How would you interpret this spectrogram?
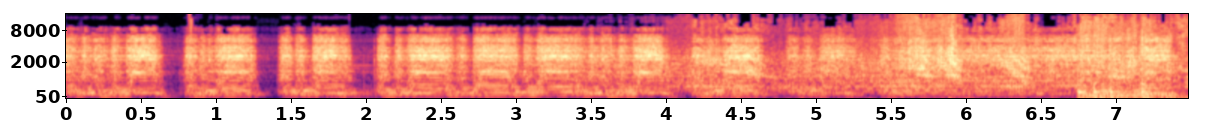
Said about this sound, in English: And Robbie Gordon is totally frustrated. You can hear the car missing. That's because he's got the floorboard. He's got the gas pedal down to the floorboard and the button keeping him from over revving.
